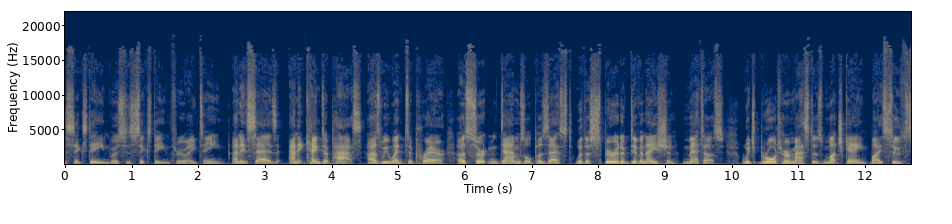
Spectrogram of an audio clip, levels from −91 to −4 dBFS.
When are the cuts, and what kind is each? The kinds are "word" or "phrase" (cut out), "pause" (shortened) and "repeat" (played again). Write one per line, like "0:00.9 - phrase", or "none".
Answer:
0:02.4 - pause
